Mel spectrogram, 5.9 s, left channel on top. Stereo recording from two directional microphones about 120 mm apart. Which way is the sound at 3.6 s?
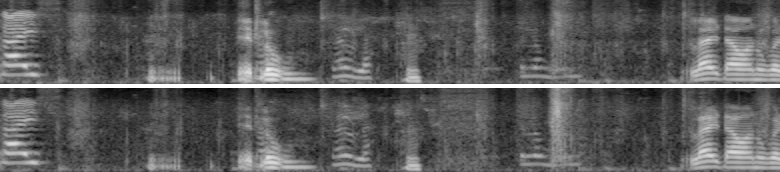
40° left (ahead or behind).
